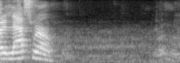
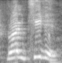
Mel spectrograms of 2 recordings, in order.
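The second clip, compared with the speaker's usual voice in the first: laughing, louder accusation; 8 dB louder than usual. Real, not acted.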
